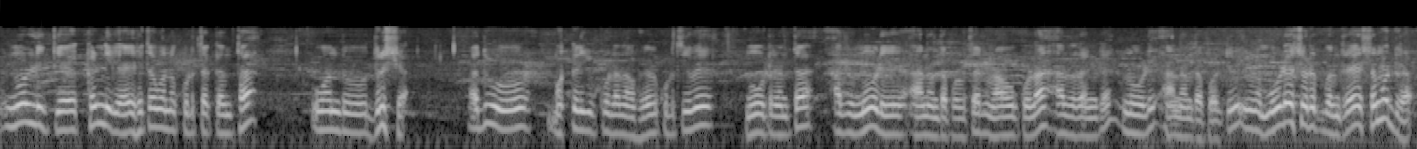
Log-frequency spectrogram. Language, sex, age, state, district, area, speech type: Kannada, male, 60+, Karnataka, Koppal, rural, spontaneous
